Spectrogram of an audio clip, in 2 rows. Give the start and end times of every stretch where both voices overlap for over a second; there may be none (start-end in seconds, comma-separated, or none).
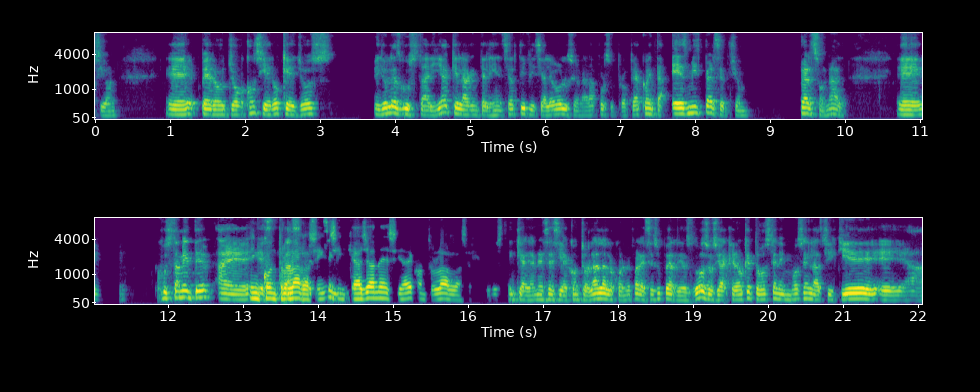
13.1-14.4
